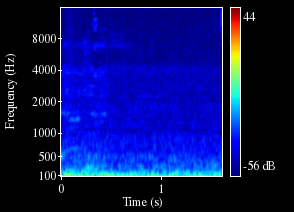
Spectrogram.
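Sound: car interior noise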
